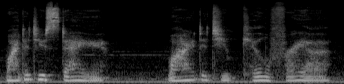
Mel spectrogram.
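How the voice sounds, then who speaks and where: A woman's voice: fairly low pitch, little pitch movement, takes it slowly, gravelly, exaggerated voice. A woman playing a probing, serious detective in a video game, questioning a culprit with short, pointed questions. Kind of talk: scripted video game dialogue. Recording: echoey, with music behind.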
